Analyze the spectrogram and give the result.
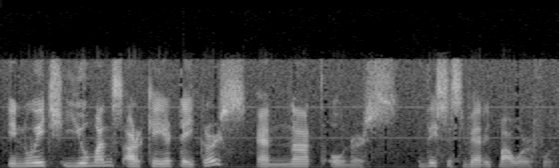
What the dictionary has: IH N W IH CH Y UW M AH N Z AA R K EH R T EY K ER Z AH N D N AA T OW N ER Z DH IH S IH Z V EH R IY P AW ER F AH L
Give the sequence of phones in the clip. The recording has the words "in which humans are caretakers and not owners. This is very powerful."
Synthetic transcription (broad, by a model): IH N W IH CH Y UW M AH N S AA R K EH R T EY K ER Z AH N D N AA T OW N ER S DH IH S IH S V EH R IY P AW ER F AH L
